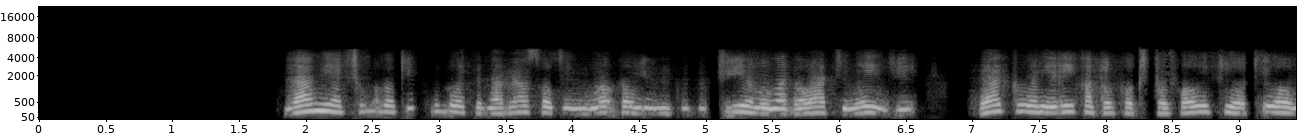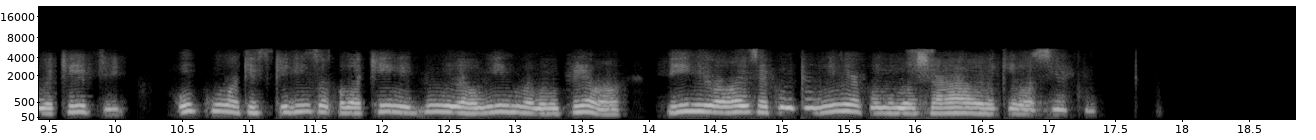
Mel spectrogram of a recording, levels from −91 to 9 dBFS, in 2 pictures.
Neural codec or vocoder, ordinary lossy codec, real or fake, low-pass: codec, 16 kHz, 0.5 kbps, FreqCodec, smaller model; AAC, 24 kbps; fake; 5.4 kHz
